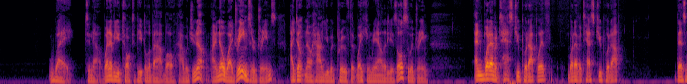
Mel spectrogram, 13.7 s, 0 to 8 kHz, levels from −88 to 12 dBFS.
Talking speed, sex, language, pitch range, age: 205 wpm, male, English, 70-100 Hz, 40-59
